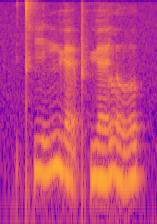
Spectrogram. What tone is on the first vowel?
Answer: rising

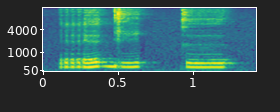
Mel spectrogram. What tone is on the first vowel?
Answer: rising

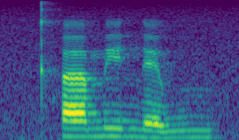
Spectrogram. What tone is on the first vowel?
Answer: high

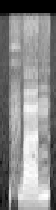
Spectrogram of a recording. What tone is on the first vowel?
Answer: rising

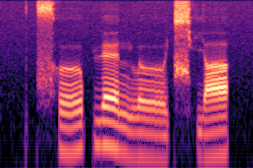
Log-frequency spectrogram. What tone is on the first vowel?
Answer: rising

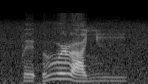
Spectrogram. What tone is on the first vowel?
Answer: low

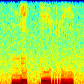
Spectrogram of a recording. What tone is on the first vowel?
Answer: high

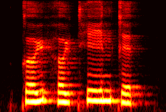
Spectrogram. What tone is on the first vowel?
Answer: rising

